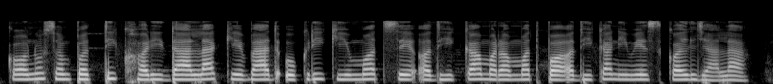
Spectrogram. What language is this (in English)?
Bhojpuri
